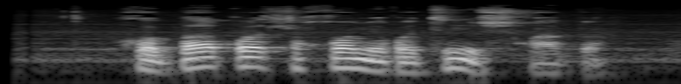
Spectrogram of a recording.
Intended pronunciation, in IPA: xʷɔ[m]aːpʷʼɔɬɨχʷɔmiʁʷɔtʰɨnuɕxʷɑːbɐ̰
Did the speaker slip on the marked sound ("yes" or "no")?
yes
